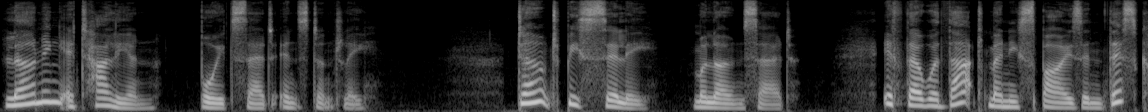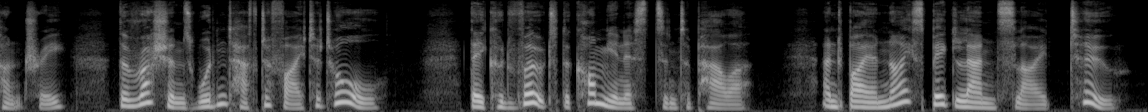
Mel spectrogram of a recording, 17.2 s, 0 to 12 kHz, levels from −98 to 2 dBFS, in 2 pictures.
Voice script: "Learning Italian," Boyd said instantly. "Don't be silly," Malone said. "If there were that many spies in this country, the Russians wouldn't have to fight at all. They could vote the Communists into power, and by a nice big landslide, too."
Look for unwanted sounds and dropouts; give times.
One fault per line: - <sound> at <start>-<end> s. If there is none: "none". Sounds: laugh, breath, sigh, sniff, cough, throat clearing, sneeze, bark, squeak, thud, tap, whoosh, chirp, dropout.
none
